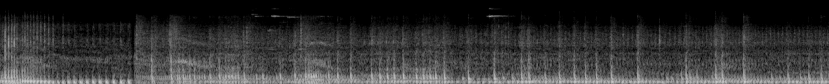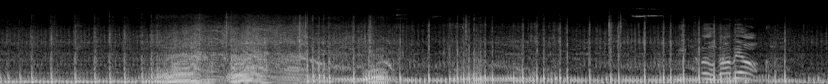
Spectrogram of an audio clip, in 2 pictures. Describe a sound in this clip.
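A motorcycle engine putters and pops close by.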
